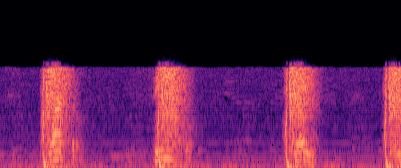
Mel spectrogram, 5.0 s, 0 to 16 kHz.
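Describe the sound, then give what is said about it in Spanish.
Four loud lashing strikes, like a belt hitting, land at a steady pace roughly a second and a half apart, part of a counted series of twelve lashes, with a faint background hum between them and no talking. “12 latigazos, ¿verdad? Así, como decía el Papa”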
